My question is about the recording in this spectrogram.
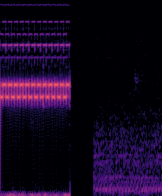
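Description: An electronic telephone ring: a steady high tone with a slightly buzzy edge that lasts about a second and cuts off abruptly, followed by near silence.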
